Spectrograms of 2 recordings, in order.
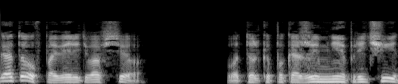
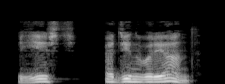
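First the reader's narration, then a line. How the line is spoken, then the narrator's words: Uncertain. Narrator (Russian): неуверенно сказал я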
